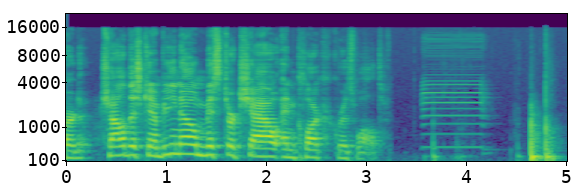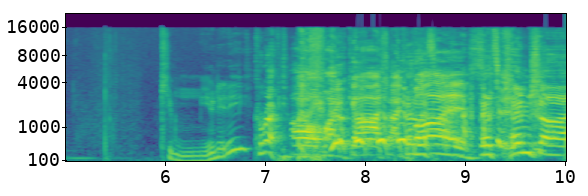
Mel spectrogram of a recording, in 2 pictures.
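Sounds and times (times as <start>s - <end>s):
quiz buzzer electronic tone: 3.6s - 4.4s
sharp thump: 4.5s - 5.3s.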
